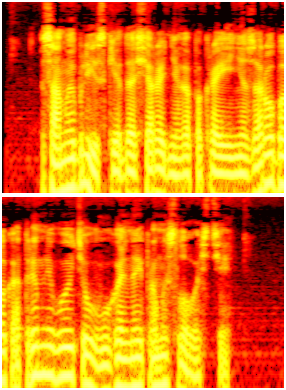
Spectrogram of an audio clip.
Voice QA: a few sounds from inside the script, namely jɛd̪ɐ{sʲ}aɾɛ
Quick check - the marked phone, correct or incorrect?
correct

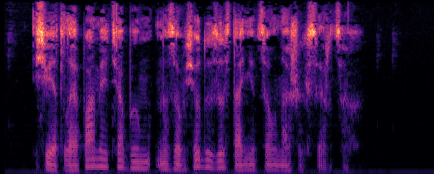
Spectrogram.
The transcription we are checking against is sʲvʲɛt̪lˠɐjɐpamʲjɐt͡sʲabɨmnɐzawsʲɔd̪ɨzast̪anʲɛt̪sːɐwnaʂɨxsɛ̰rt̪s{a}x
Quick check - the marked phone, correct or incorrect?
incorrect: ɐ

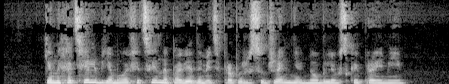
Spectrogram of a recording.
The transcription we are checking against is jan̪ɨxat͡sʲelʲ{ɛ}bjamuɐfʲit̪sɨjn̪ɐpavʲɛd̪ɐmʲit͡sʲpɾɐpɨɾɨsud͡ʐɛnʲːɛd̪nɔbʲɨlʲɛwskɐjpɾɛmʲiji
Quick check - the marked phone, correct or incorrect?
incorrect: i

